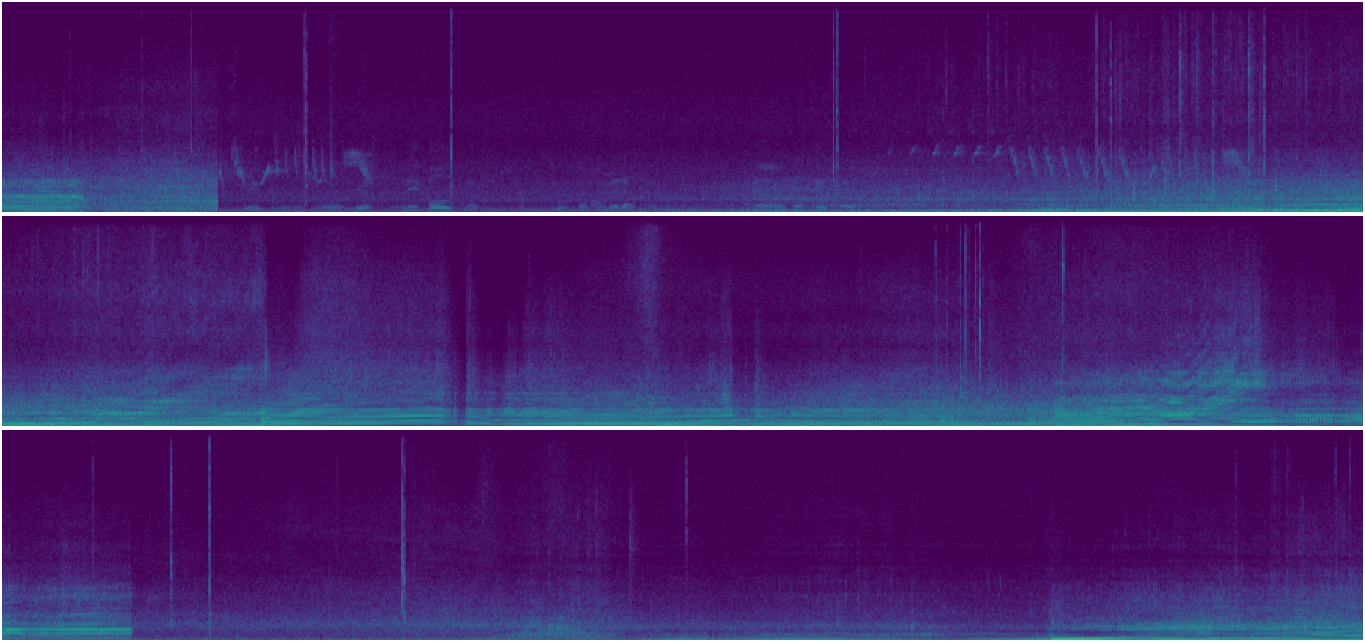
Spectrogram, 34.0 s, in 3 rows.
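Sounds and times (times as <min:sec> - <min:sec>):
sports car engine accelerating: 0:05.8 - 0:23.8, 0:28.0 - 0:34.0.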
